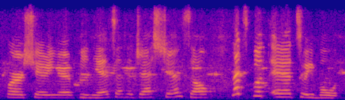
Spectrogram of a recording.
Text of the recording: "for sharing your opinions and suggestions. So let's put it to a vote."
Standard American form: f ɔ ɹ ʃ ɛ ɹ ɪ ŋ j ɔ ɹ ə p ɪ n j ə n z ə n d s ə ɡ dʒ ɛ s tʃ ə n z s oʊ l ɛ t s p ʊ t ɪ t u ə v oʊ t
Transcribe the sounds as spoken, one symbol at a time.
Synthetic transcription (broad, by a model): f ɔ ɹ ʃ ɛ ɹ ɪ ŋ j ɔ ɹ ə p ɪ n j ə n s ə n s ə dʒ ɛ s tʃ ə n s oʊ l ɛ t s p ʊ t ɪ t u ə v oʊ t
